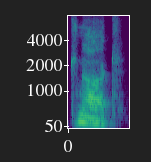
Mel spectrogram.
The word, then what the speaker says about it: Knaack: So yeah, we are pronouncing in the German language, we are pronouncing the K before the N. So the right pronunciation is Knaack.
